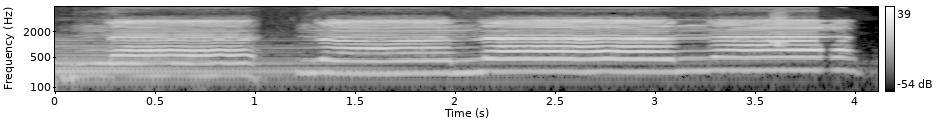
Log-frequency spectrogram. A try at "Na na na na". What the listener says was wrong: That's sharp. Na na na na na.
